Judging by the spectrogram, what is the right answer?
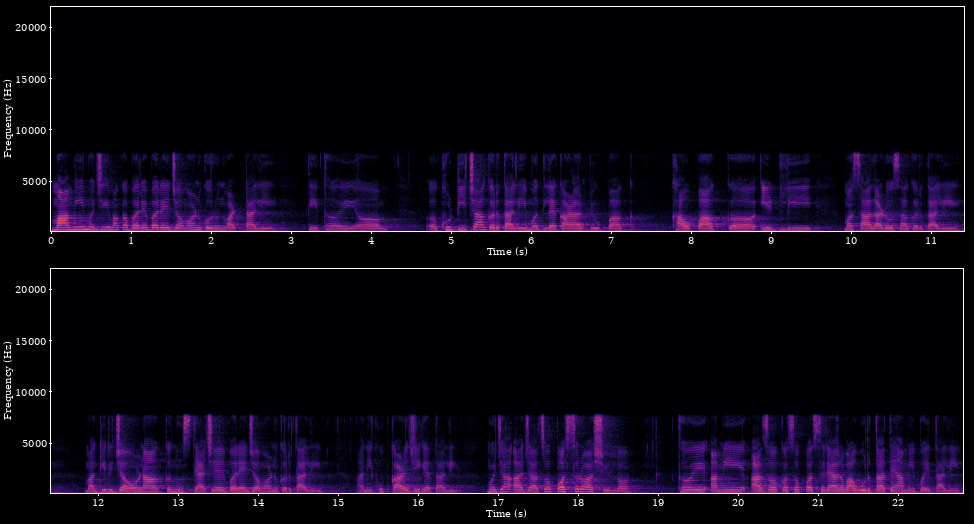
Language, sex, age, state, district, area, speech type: Goan Konkani, female, 30-45, Goa, Tiswadi, rural, spontaneous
